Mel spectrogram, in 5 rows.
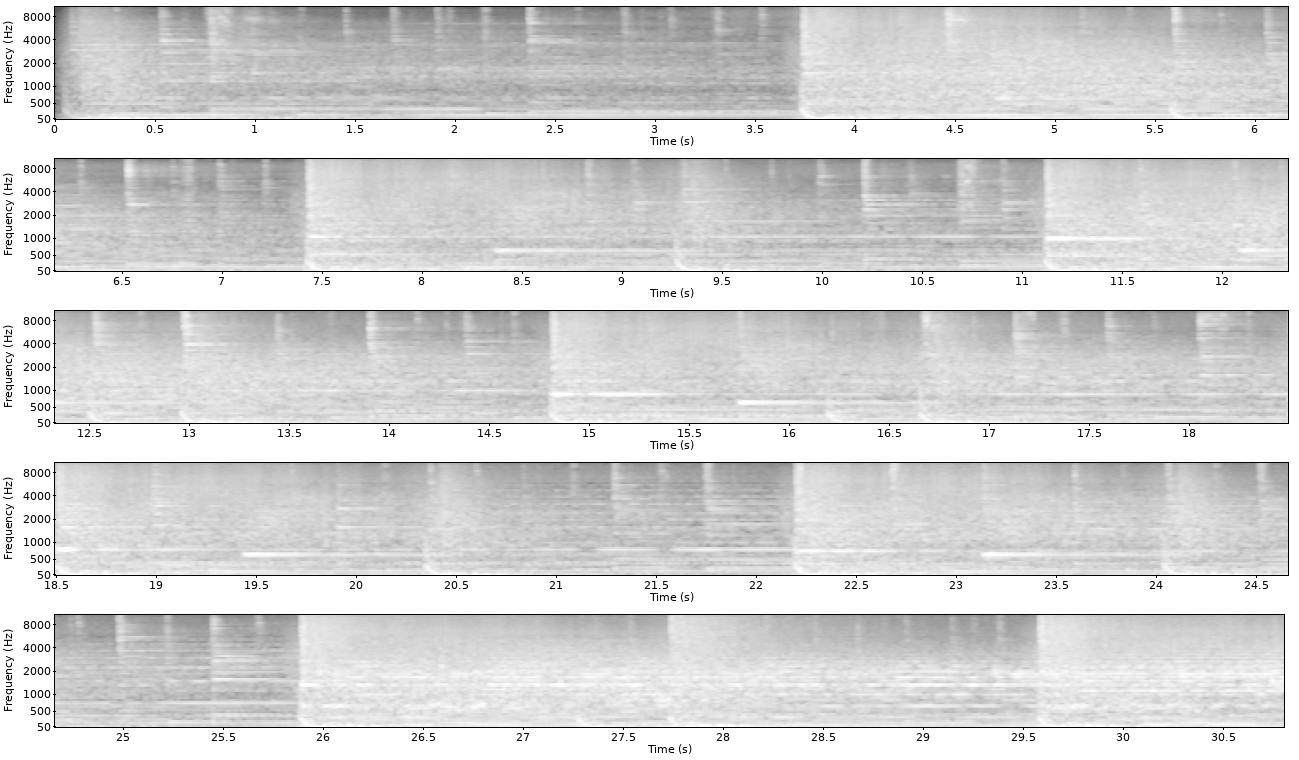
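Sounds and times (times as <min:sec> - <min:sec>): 
guitar music: 0:00.0 - 0:30.7.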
